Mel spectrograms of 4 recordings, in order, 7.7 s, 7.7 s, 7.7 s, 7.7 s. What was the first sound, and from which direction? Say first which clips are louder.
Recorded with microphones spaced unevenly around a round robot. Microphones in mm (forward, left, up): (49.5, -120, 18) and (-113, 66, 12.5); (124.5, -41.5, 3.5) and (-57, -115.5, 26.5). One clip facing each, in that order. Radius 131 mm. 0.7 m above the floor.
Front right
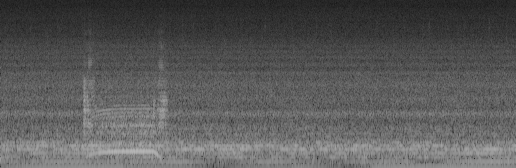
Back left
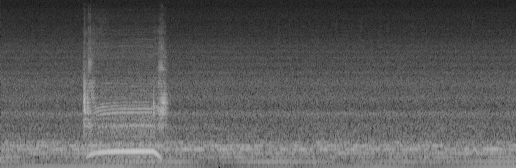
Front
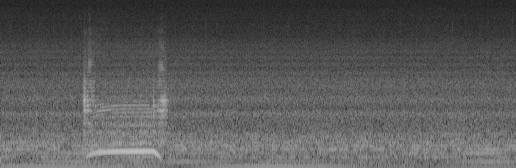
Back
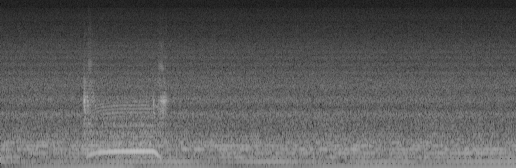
A blender: back left 5 dB, front 1 dB; 105° left.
